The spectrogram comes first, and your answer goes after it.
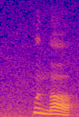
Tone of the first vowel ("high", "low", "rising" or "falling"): falling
